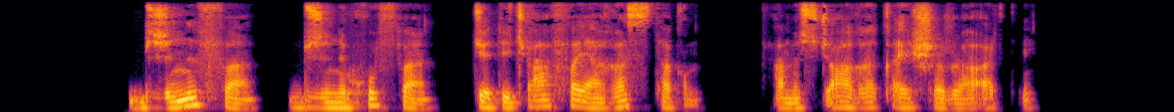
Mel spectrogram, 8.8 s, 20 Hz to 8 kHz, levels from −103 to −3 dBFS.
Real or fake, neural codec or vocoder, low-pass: real; none; 7.2 kHz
